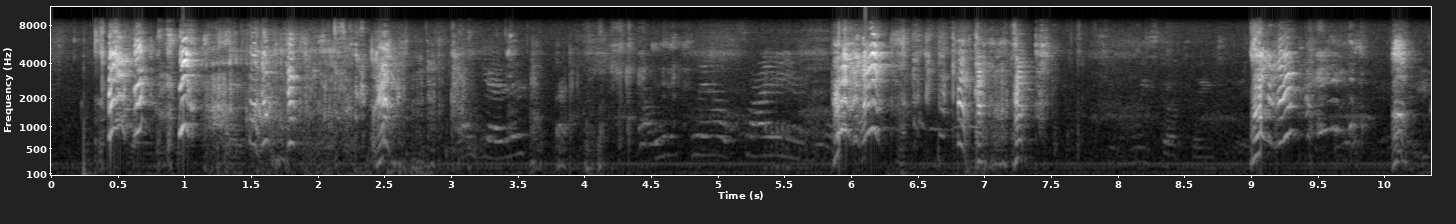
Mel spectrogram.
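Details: Protective pet Chihuahua named Baby, indoors, getting mad as its owner talks to it and asks to touch his wife; snarling barks and growls in bursts near the start, around six seconds and near nine seconds, mixed with a man's voice.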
